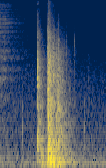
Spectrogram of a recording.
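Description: A door being shut: two quick knocks about a fifth of a second apart, the second the louder, ringing on briefly.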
